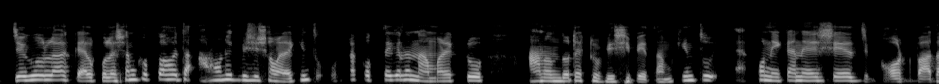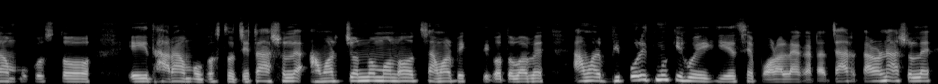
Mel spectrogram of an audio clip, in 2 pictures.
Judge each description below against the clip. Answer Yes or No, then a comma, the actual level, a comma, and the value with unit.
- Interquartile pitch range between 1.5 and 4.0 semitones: No, average, 5.2 semitones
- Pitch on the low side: No, medium, 160 Hz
